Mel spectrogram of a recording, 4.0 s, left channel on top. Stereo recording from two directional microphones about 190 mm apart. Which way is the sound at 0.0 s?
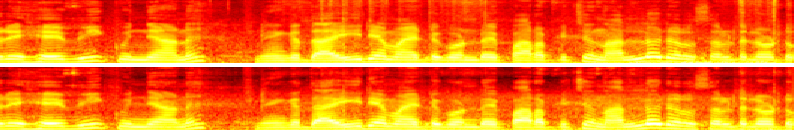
15° left (ahead or behind).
